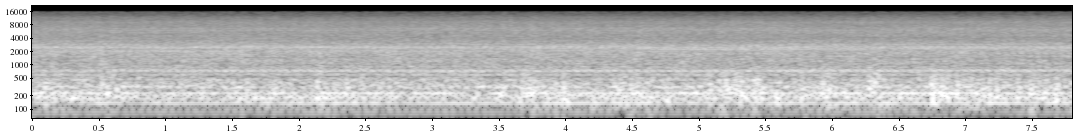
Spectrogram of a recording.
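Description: New Ford 351 V8 running steadily on an engine dyno during its break-in run.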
